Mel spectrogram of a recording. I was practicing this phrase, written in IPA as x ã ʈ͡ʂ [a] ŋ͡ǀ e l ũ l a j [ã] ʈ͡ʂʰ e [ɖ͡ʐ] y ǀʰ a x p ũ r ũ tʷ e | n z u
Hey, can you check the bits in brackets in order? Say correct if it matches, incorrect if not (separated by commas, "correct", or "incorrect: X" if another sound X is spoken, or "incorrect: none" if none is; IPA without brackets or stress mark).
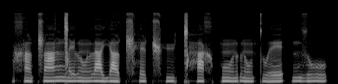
incorrect: ã, incorrect: a, incorrect: ʈ͡ʂʰ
